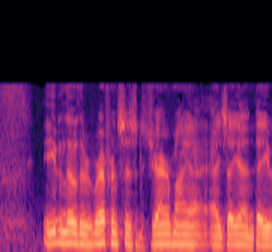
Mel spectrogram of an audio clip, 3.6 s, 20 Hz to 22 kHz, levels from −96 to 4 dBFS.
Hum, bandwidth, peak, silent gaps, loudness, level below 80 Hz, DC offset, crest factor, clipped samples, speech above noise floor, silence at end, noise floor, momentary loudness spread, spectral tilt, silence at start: none; 6.6 kHz; -4 dBFS; none; -19 LUFS; -56 dBFS; under 0.1%; 14 dB; under 0.1%; 25 dB; 0 s; -43 dBFS; 7 LU; -6 dB/octave; 0.05 s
